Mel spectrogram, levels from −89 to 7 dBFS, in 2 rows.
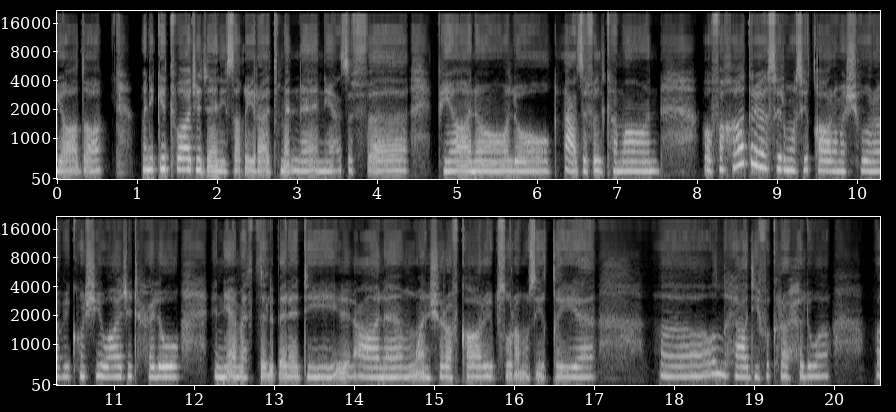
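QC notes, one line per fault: Throughout: Opus compression, likely CELT mode near 16 kbps; speech turns plainly grainy and rough as starved bands are noise-filled, yet extends to 20.2 kHz.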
